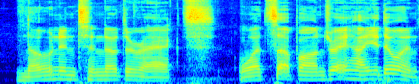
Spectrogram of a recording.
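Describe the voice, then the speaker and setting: Music plays in the background as a man speaks in a relaxed tone. His pitch varies in an ordinary way. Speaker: gaming livestreamer. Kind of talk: casual live stream chat. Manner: casual, relaxed.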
